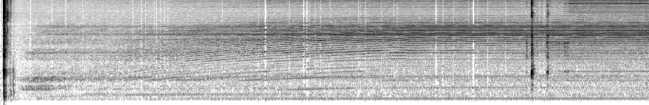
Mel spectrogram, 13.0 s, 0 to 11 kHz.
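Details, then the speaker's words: Vintage MR535 hard drive missing its face plate, on power-up: a whine climbs in pitch as it spins up and settles to a steady hum with a couple of head clicks. It sounds bad but matches a known-working MR535, and the drive works. "that one's working that SC in sounds bad but that's exactly what my other Mr 535 which works sounds like"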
